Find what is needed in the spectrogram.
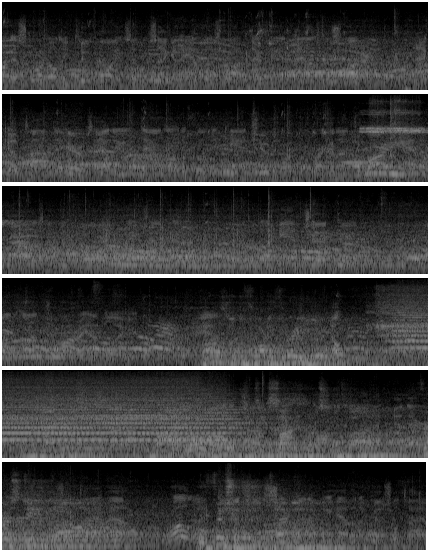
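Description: Arena game sound from a college basketball game: crowd noise with a ball bouncing and sneakers squeaking on the hardwood, and a short whistle blast about eight seconds in. Later an arena horn sounds for about three seconds during the stoppage.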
